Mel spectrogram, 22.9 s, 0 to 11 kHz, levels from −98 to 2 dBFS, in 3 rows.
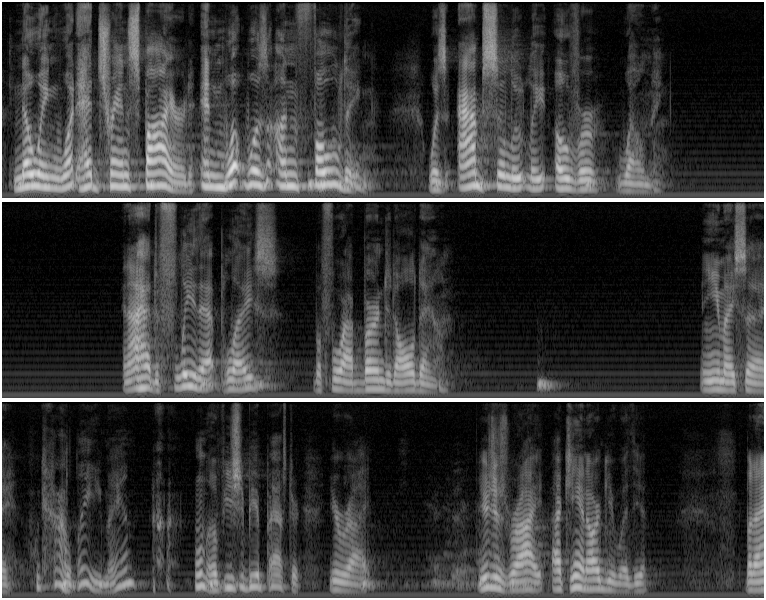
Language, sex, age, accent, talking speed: English, male, 50-69, American, 135 wpm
